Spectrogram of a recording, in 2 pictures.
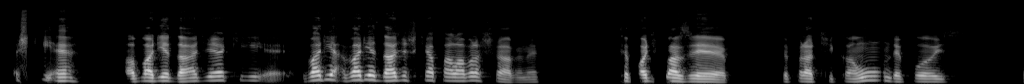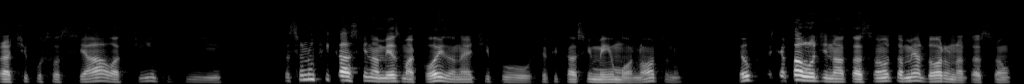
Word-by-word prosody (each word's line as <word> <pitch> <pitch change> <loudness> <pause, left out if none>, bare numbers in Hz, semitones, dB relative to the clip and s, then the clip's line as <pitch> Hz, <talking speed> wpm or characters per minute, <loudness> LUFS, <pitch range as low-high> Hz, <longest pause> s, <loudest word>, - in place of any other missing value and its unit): Acho - - -10
que - - -13
é 165 -3 0 0.5
a 135 +1 +1
variedade 155 +1 +3
é 190 +1 +3
que, 185 -1 -16
eh, - - -16 0.2
vari 205 +3 +5 0.2
variedade 200 -3 +6
acho 190 - -14
que - - -17
é - - +3
a - - +2
palavra-chave, 165 - -2
né. 115 +1 -18 0.8
Você - - -3
pode 150 -3 +1
fazer 130 -7 +4 0.5
você - - -12
pratica 135 - -4
um, 185 +6 -1
depois 130 -2 -5 0.6
pratica - - -5
o - - -16
social, 145 +3 -5
assim, 150 +6 -13
porque 110 -5 -22 0.6
pra 160 - -19
você 215 - -9
não 235 +1 0
ficar 220 -5 +3
assim 185 0 -1
na 160 -3 0
mesma 145 0 0
coisa, 150 -8 +1
né, 120 0 -7
tipo, 110 -5 -15
você - - -20
ficar 120 -2 -8
assim 125 +3 -13
meio 115 0 -3
monótono. 105 +1 -7 0.6
Eu 190 +2 +1
você 195 - -11
falou 200 -6 +9
de 155 -2 -8
natação 135 +2 -1
eu 160 - -2
também 155 +2 -2
adoro 140 -4 -1
natação, 105 0 -10
145 Hz, 150 wpm, -23 LUFS, 120-175 Hz, 0.8 s, falou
